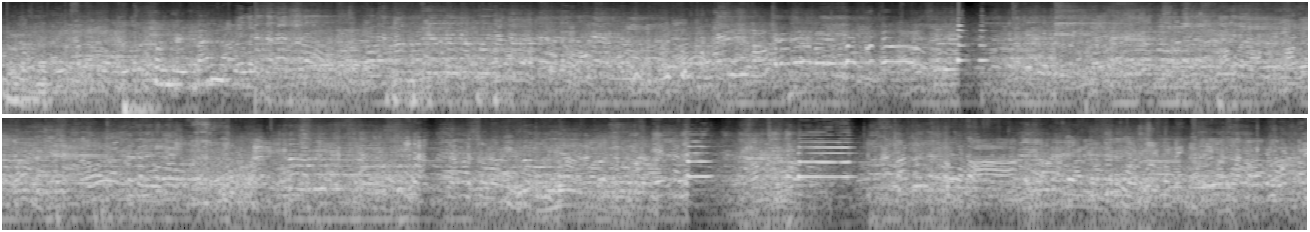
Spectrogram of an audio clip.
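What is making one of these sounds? A crowd of men and women chants and shouts loudly outdoors.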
